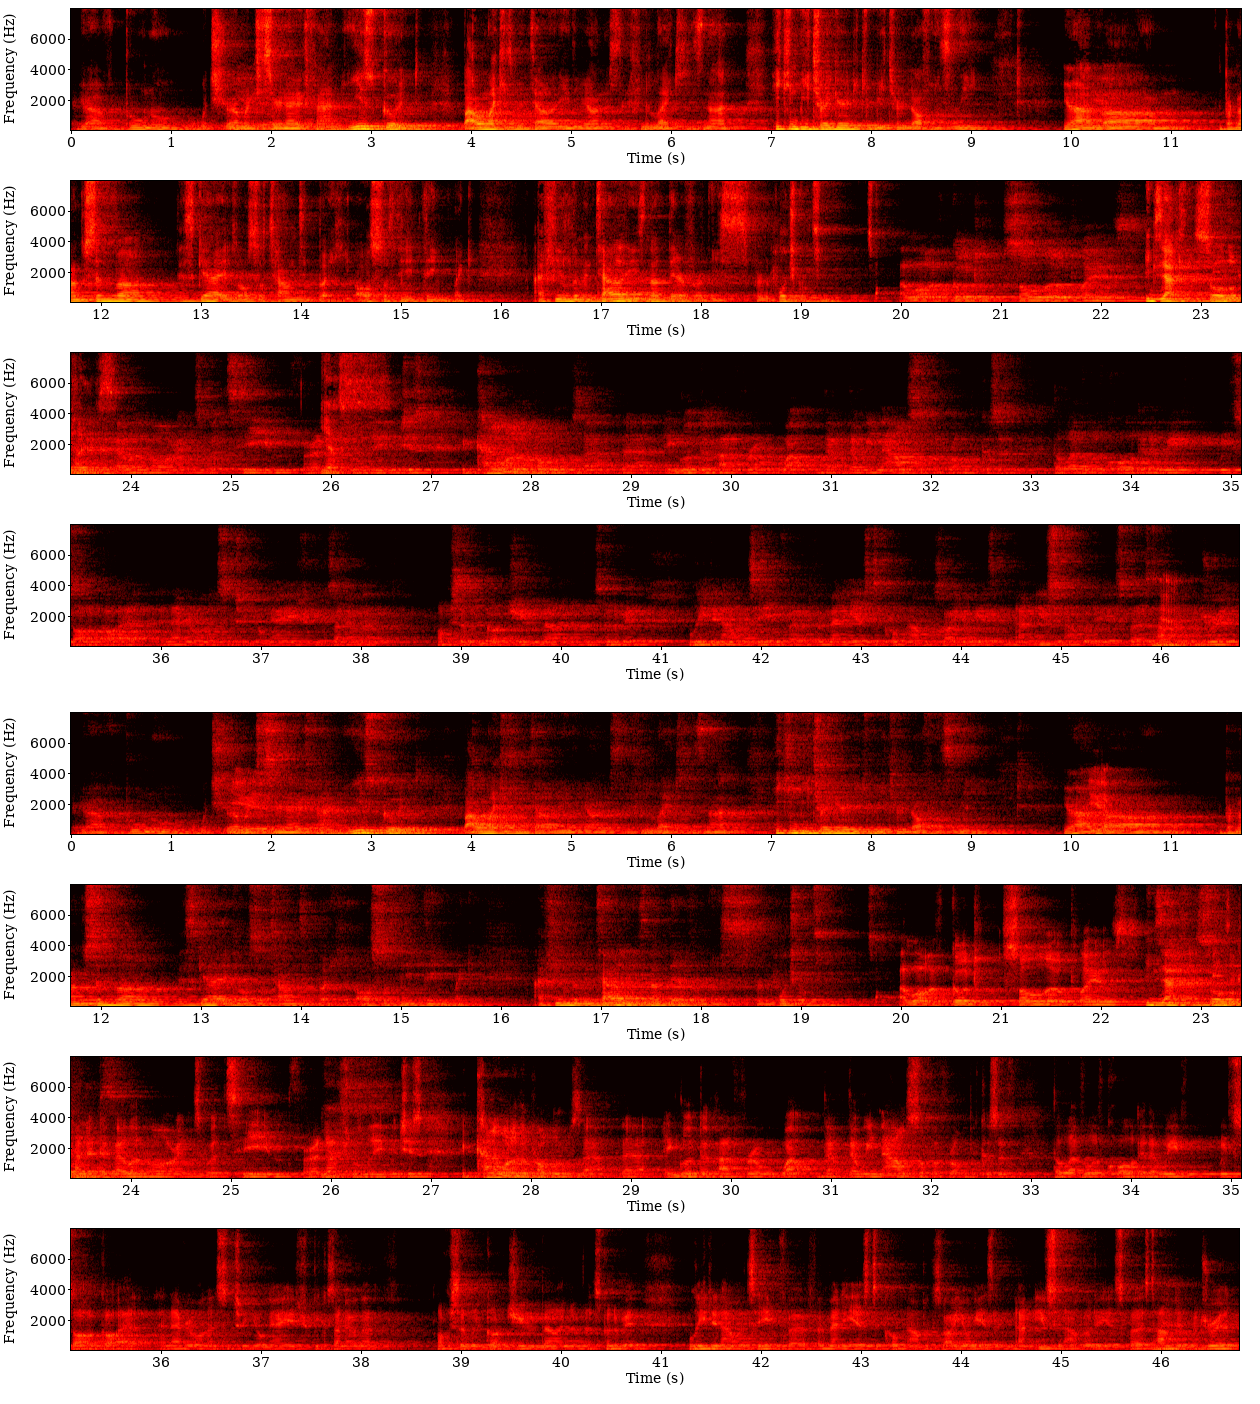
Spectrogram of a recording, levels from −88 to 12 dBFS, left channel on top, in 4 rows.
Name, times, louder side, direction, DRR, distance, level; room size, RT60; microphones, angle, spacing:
voice 1, 0.1-9.1 9.5-9.6 9.9-11.2 11.5-12.5 12.8-19.3 22.4-23.8 25.9-26.5 45.9-46.2, left 3 dB, 75° left, 6 dB, 0.5 m, -33 dB
voice 2, 1.6-2.1 10.2-10.4 20.0-22.4 22.8-34.6 34.9-38.4 38.8-46.7, right 3 dB, 75° right, 4 dB, 0.6 m, -41 dB
5.5 x 4.2 x 5.9 m, 2.5 s
head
